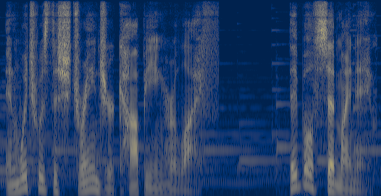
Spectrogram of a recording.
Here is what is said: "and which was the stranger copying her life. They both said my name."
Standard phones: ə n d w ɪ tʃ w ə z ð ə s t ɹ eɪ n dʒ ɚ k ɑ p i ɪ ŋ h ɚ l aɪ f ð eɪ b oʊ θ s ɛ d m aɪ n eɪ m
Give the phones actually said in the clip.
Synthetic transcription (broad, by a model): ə n w ɪ tʃ w ə z ð ə s t ɹ eɪ n dʒ ɚ k ɑ p i ɪ ŋ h ɚ l aɪ f ð eɪ b oʊ θ s ɛ d m aɪ n eɪ m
